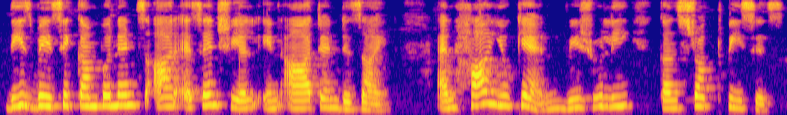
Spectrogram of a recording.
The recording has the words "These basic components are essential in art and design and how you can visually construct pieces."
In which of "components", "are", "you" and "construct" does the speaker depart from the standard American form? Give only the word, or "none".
none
